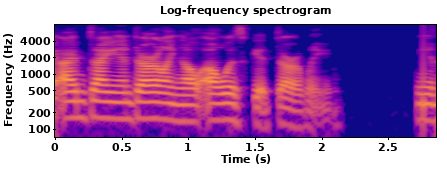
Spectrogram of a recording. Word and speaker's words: Diane Darling: I rarely say hi, I'm Diane Darling. I say I'm your speaker today with a pause. My name is Diane with a pause. Darling, if I don't put the pause in there, I get Darlene.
